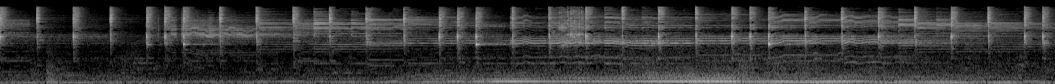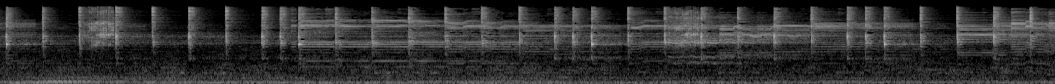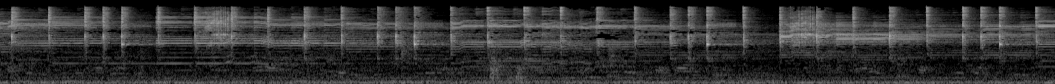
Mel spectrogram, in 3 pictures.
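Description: Recorded music played through Pioneer WT-A500 titanium-diaphragm super tweeters: a bright, treble-heavy sound led by crisp percussion ticks several times a second, with little bass.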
